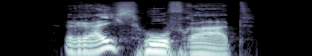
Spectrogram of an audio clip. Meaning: the Aulic Council of the Austrian Empire
- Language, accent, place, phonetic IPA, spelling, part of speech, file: German, Germany, Berlin, [ˈʁaɪ̯çshoːfʁaːt], Reichshofrat, noun, De-Reichshofrat.ogg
